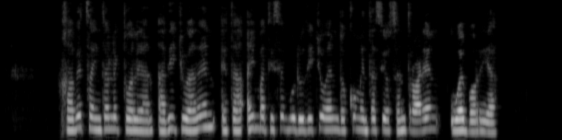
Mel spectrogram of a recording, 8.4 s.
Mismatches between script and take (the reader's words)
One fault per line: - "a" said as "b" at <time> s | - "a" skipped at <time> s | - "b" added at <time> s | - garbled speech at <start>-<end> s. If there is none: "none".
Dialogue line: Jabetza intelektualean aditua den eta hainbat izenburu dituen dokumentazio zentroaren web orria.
none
